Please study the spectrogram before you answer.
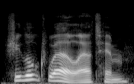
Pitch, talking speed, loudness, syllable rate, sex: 140 Hz, 225 wpm, -14 LUFS, 4.9 syllables/s, male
